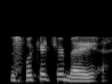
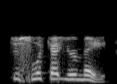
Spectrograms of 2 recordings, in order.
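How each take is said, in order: First: Quietly repeated, much softer. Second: Said in the usual way. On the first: Shown as a demonstration. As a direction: drop the voice on the repeat. Repeating marriage advice softly.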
